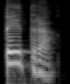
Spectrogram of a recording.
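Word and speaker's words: Petra (πέτρα): La palabra esta roca es la número 4073 de la concordancia Strong griega, que se pronuncia Petra, que significa roca gigante o masa de roca o roca principal o piedra principal.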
